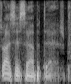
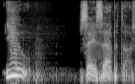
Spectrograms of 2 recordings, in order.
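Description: First: Sabotage ending in "-tazh"; Shatner-style "sabotage" as SAB-uh-tazh; odd pronunciation. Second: Sabotage ending in "-tahzh"; punched "You", then "sabotage" as SAB-uh-tahzh; standard pronunciation. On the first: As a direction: say "sabotage" with a flat A as in "cat" in the last syllable. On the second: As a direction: say "sabotage" with a broad AH in the last syllable. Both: Acted. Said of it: "could you pronounce that sabotage".

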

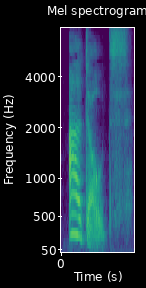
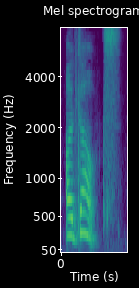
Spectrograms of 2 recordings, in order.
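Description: First: Adults with stress on first syllable, a-dults; British adults. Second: Adults with stress on second syllable, a-DULTS; American adults. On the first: Teacher contrasts British adults for students, first-syllable stress. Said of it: "British English". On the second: Teacher contrasts American adults for students, second-syllable stress. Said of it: "and American English". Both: Shown as a demonstration.

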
